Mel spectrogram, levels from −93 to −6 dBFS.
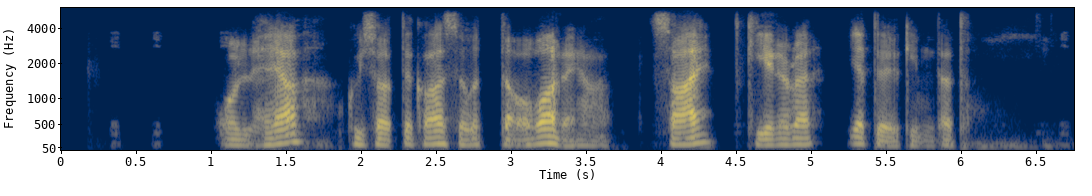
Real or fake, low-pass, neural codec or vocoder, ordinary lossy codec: fake; 5.4 kHz; codec, 24 kHz, 0.9 kbps, WavTokenizer, medium music audio release; Opus, 24 kbps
